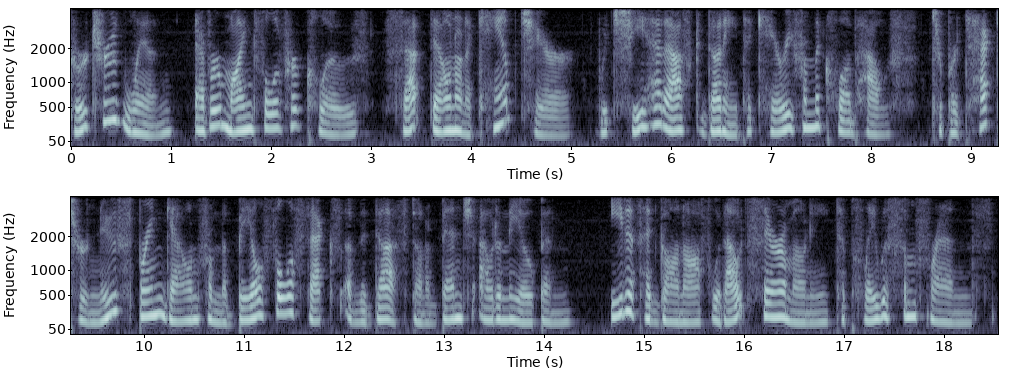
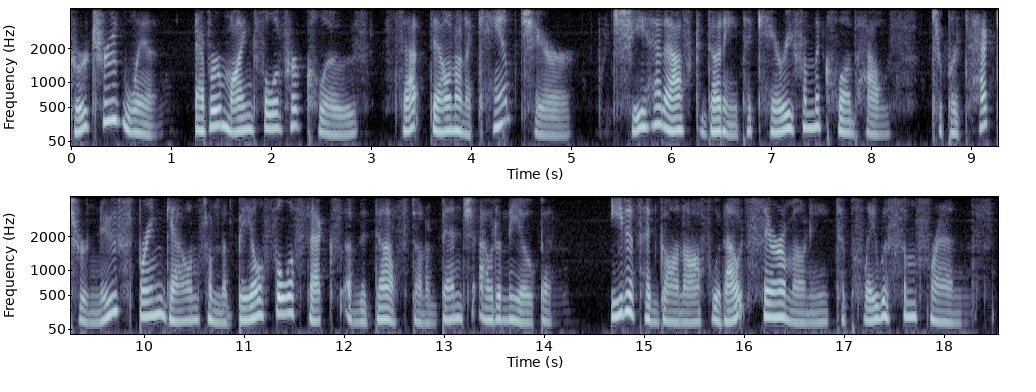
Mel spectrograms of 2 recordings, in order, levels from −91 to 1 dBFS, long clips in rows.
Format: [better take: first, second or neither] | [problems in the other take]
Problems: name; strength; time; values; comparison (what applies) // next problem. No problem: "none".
first | noise reduction (neural separator model SepFormer WHAM!)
